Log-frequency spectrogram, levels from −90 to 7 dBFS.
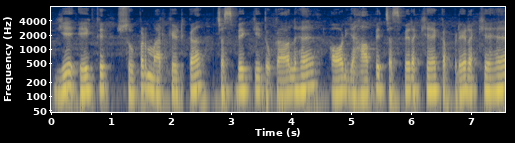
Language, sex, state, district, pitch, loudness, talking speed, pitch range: Hindi, male, Bihar, Gaya, 125 Hz, -17 LUFS, 140 wpm, 115-135 Hz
